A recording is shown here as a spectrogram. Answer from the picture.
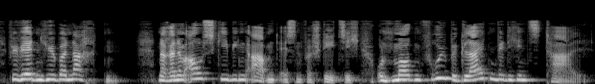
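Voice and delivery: fast, high, loud giant voice; eager giant. Acted. Giant planning the night in the cave, eager. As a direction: announce the plan briskly and loudly.

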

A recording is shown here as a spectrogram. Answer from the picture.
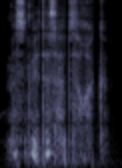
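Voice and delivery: hushed frightened whisper; whispering fearfully to Edward. Acted. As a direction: whisper the question. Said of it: "flüsterte ich".

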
